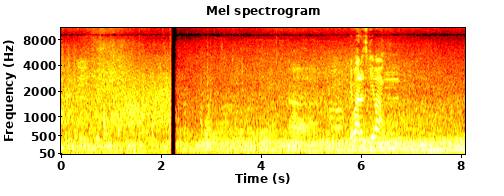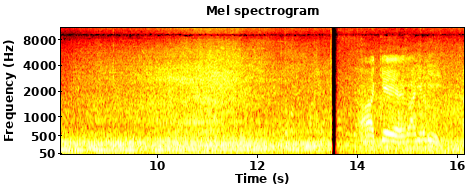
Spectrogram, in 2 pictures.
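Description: A small motorcycle or scooter engine idling close by, steady and low, with voices over it. The sound drops out for an instant twice.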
